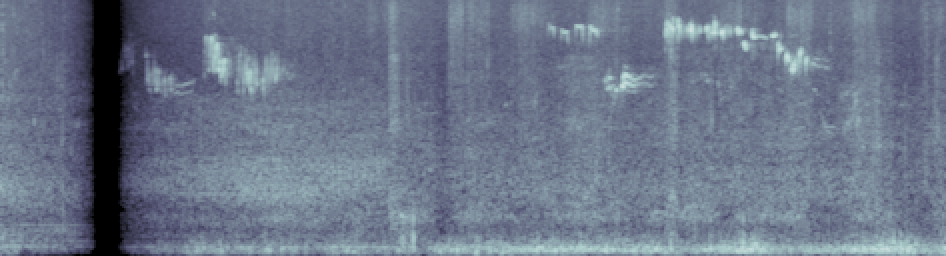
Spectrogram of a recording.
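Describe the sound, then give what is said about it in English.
A dense, continuous chorus of hundreds of common toads calling in spring at spawning pools left isolated from the river as the water went down, a low churning mass of croaks that swells slightly, with occasional high bird chirps overhead and no talking. “pools swirled out, isolated from the river as the water went down, and these became breeding grounds, spawning grounds for hundreds and hundreds of toads, and it was a fantastic spectacle.”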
